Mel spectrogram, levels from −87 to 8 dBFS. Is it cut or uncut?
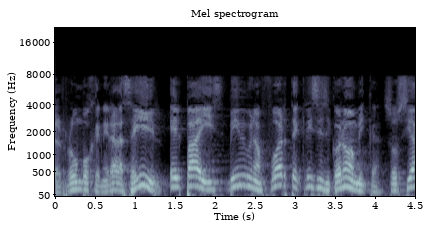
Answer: uncut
